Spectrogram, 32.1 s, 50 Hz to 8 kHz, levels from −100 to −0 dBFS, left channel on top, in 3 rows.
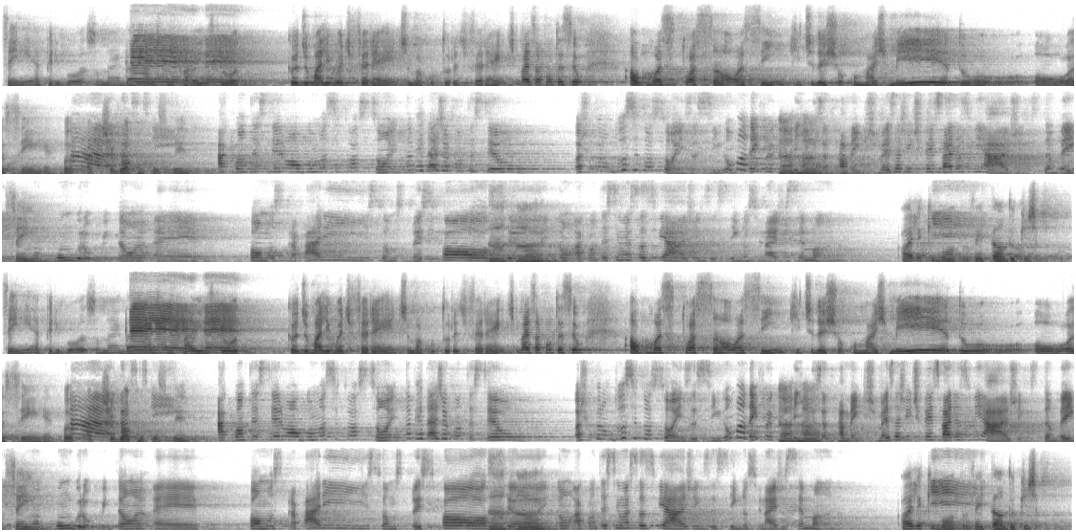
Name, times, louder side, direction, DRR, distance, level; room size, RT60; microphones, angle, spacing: voice 1, 0.0-2.4 2.9-11.4 11.7-12.6 18.5-18.9 21.6-21.9 26.3-26.9 30.4-31.8, right 1 dB, 15° right, 8 dB, 0.6 m, -30 dB
voice 2, 1.2-2.5 11.4-12.6 12.9-16.0 16.4-23.4 23.9-29.9 30.7-31.3, right 4 dB, 70° right, 7 dB, 1.2 m, -34 dB
19.5 x 18.0 x 7.4 m, 2.5 s
head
